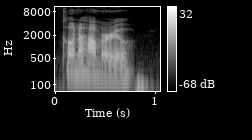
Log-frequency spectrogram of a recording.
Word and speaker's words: Konohamaru: Konohamaru.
